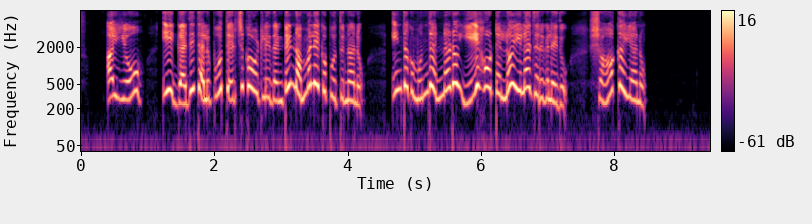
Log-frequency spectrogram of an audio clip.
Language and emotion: Telugu, surprised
